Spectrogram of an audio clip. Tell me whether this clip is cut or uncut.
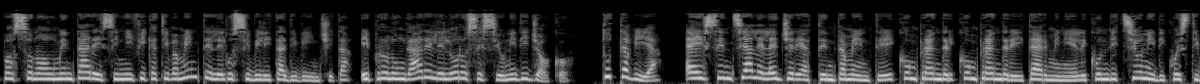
cut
